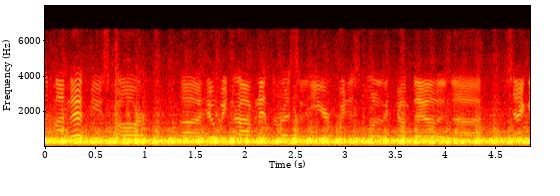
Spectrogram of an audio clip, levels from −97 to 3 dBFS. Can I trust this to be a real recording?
yes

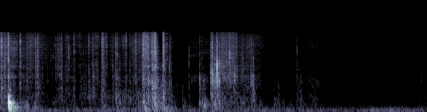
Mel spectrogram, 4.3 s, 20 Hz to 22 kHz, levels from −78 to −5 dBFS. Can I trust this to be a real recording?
no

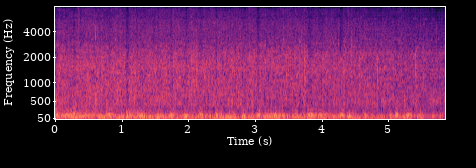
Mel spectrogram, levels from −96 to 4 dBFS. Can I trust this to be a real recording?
no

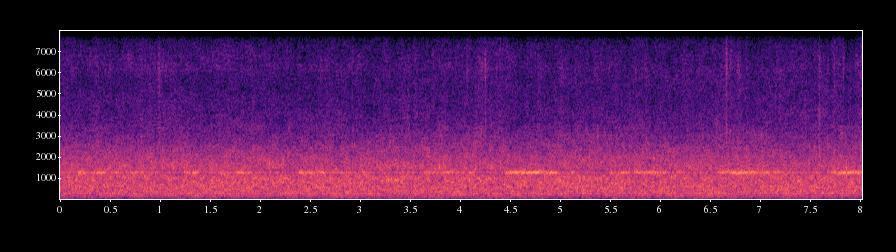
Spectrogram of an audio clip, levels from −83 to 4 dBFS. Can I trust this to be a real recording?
no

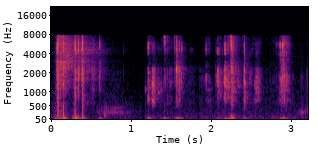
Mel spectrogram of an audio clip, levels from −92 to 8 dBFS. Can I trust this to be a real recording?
yes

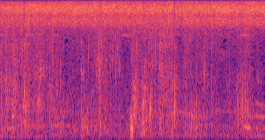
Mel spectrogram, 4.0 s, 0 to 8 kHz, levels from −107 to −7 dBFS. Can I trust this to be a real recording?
no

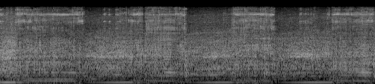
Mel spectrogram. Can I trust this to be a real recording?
yes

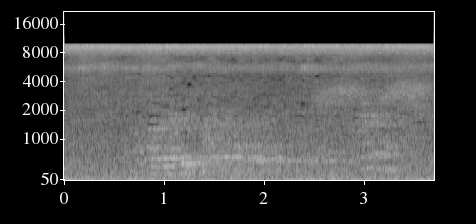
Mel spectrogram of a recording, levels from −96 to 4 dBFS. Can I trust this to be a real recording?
yes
